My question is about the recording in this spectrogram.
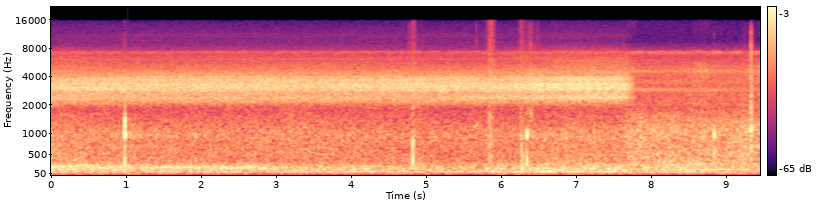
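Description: Steady evening chorus of insects, a continuous high buzzing that cuts off abruptly about three-quarters of the way through. A sharp click sounds about a second in, with a few fainter ticks later.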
